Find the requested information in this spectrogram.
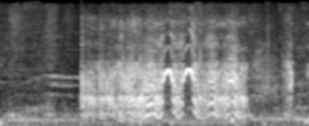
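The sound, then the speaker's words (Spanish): A horse whinnies in one loud, shaky burst lasting about a second, its trembling tone tapering off before a short quieter pause. “Sí, básicamente sería un caballo con alguna que otra deficiencia.”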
